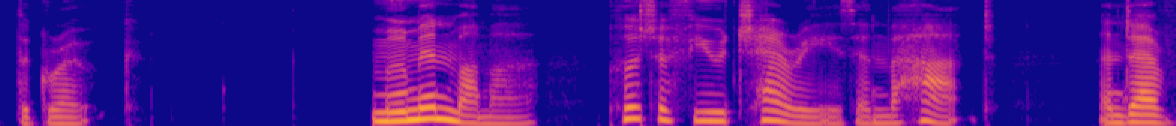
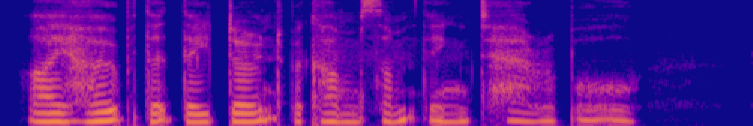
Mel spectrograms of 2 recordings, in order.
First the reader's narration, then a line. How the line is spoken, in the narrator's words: said Snufkin quietly to the Hemulin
